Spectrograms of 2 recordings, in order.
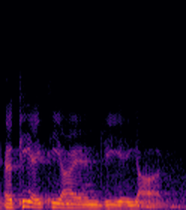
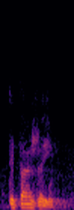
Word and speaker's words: Taittinger: How do you pronounce it correctly? Tatingar. Number 3, how do you pronounce that correctly? Taittinger.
